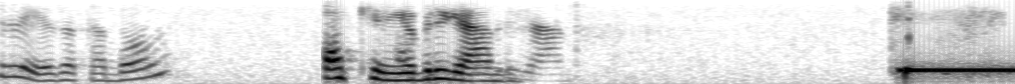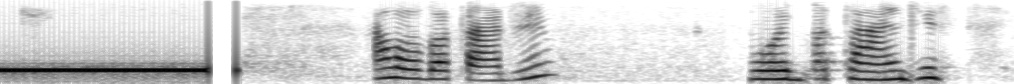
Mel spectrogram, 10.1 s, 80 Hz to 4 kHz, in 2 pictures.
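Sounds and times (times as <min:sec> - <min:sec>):
speech: 0:00.3 - 0:01.0, 0:01.6 - 0:02.9, 0:07.0 - 0:07.9, 0:08.8 - 0:10.0
telephone line tone while a call is transferred to a bank's quality control department: 0:04.5 - 0:06.2.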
